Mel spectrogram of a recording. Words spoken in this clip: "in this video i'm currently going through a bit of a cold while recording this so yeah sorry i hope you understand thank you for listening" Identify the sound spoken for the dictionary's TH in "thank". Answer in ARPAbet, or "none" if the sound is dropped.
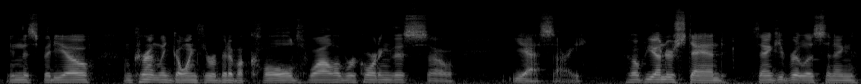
TH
